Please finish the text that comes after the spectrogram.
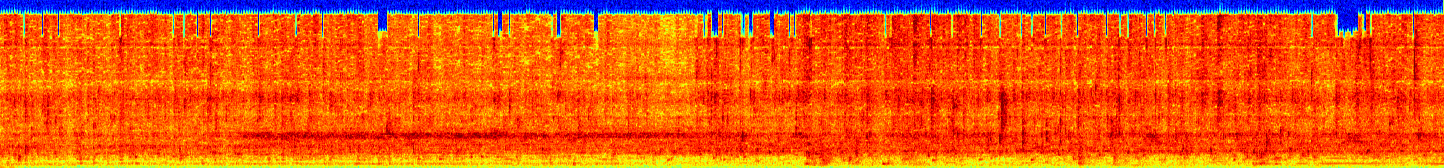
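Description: Flowing water rushes steadily and loudly outdoors, a continuous broadband wash with faint trickling texture that holds unchanged for the whole stretch, with no voices over it.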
